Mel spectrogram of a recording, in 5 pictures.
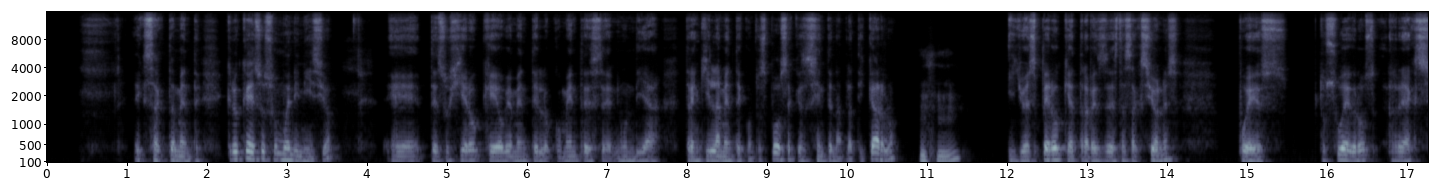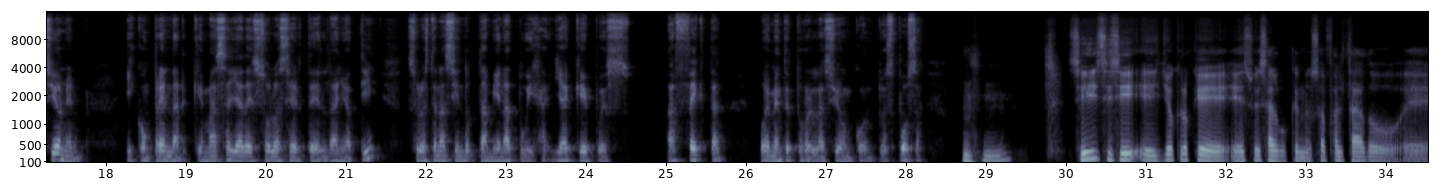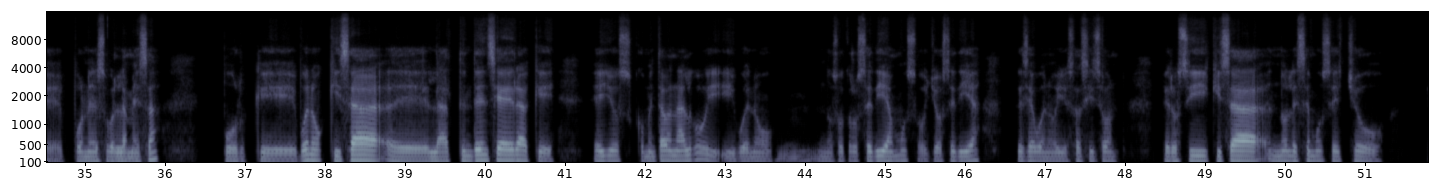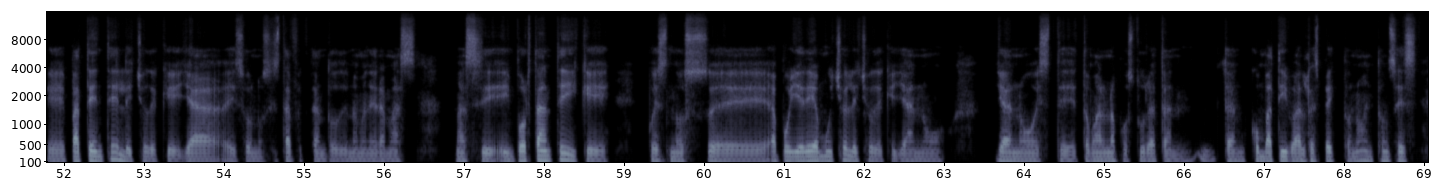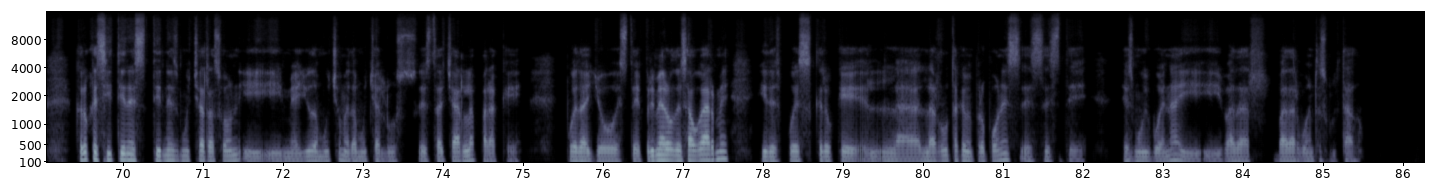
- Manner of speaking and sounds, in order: other noise
- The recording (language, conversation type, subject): Spanish, advice, ¿Cómo puedo mantener la calma cuando alguien me critica?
